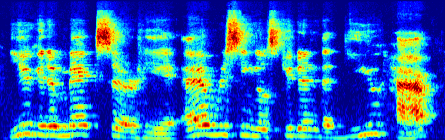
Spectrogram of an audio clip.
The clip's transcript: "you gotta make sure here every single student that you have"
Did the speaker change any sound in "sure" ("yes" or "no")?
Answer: yes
